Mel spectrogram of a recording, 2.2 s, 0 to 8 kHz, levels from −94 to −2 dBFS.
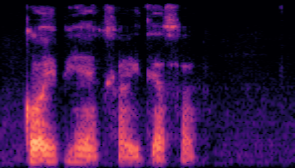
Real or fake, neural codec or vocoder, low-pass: fake; vocoder, 22.05 kHz, 80 mel bands, HiFi-GAN; 7.2 kHz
